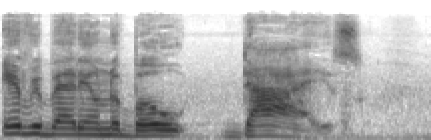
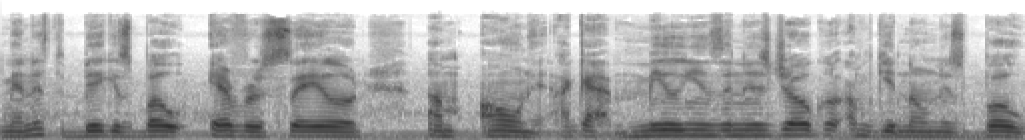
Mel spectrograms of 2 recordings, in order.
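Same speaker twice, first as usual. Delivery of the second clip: ordinary talk, nothing marked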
